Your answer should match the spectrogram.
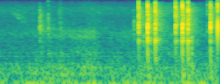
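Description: Long fingernails clicking against tarot cards as hands reach across the spread: a quick run of sharp clicks in the last half second, after a faint start.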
